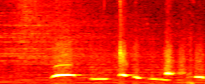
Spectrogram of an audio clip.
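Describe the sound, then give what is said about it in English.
A person whistles a bird-call imitation: a string of short, high, sliding chirps and warbles, rising and falling in pitch, fairly loud over a low background hum, with no talking. “We should all do bird sounds while she says end of episode.”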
